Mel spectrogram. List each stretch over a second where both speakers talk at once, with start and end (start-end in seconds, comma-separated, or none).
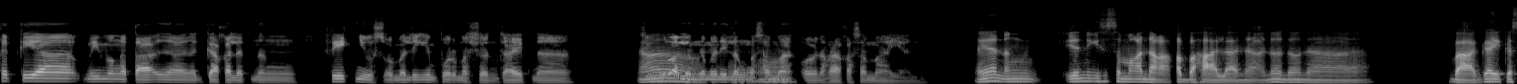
6.4-7.9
